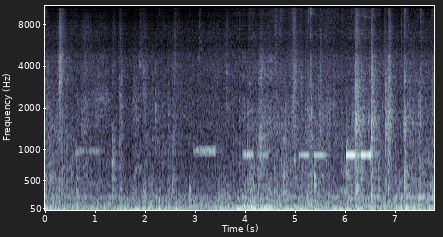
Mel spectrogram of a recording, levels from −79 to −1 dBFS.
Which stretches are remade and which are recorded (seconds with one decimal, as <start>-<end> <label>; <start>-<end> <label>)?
0.0-4.5 remade; 4.5-6.7 recorded; 6.7-7.8 remade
